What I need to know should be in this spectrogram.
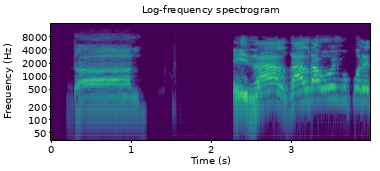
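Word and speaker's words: د: এরপরে হ্যাঁ, ডাল। দাল। এই রাল, রালটা ওই উপরে যে সাড়া বলছিলাম যেরকম, জি। জি। রিদবাটা কি হবে আপনার, এই উপরে দুইটা দাঁতের সঙ্গে লাগবে এইরকম ভাবে, রাল। দাল।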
